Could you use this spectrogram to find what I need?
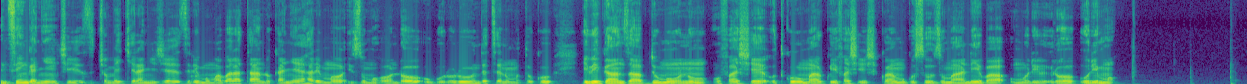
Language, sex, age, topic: Kinyarwanda, male, 25-35, government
